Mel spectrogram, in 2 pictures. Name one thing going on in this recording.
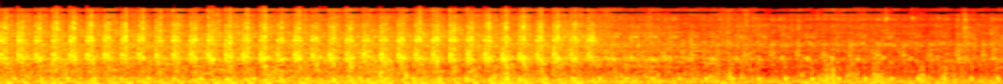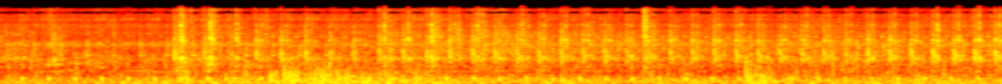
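A small diesel engine chugs loudly and steadily close by.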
